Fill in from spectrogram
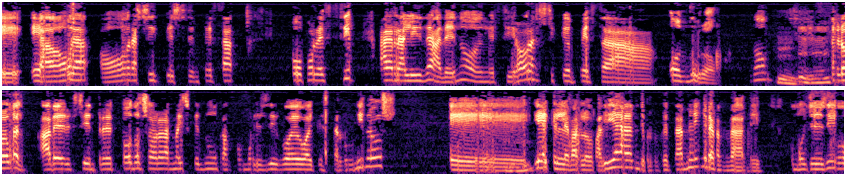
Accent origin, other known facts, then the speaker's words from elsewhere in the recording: Galicia, Spain; Pero bueno, pero nós como galegos ou os españoles en general somos moi dados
